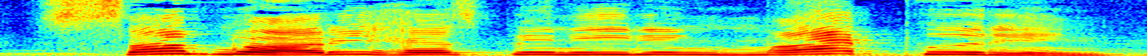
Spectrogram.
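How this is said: It is said in a wee little voice.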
